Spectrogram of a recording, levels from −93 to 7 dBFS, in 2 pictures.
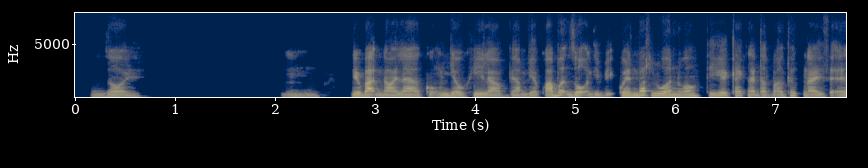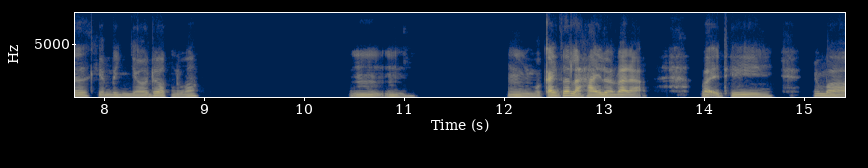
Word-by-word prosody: Đúng 115 -2 -10
rồi. 115 -6 -2 1.4
Ừm. 125 -4 -10 0.3
Như 155 +1 +3
bạn 140 -5 +6
nói 115 +1 +1
là 140 -3 +2
cũng 155 +7 -4
nhiều 125 -6 +1
khi 140 +6 -1
là 110 -4 0
làm 110 -2 -3
việc 110 -1 -4
quá - - +6
bận 140 - +1
rộn 165 -7 +2
thì 115 - -3
bị 110 - -7
quên 160 0 +2
mất 205 -1 +3
luôn, 175 -5 +3
đúng 135 - -1
không? 160 +2 +1
Thì 125 -4 -3
cái 115 - +2
cách 180 +10 -2
là - - +1
đặt 115 - -3
báo 110 0 -3
thức 180 +6 -6
này 120 -3 +1
sẽ 155 +8 -2
khiến 120 -2 -6
mình 130 -5 -5
nhớ 110 +1 -2
được, 170 +3 0
đúng 125 -1 -7
không? 155 +2 -3 1.5
Ừm, 145 -6 -4
ừm. 140 -5 -6 1.0
Ừm, 135 -4 -3
một 115 - -5
cách 160 +2 +7
rất 190 - +6
là 170 - +6
hay 150 -1 +5
luôn 150 -2 +3
bạn 135 -2 +6
ạ. 125 - +1 0.6
Vậy - - +2
thì 130 -4 -2 0.4
nhưng 180 - -3
mà 165 - +1
135 Hz, 205 wpm, -30 LUFS, 115-155 Hz, 1.5 s, cách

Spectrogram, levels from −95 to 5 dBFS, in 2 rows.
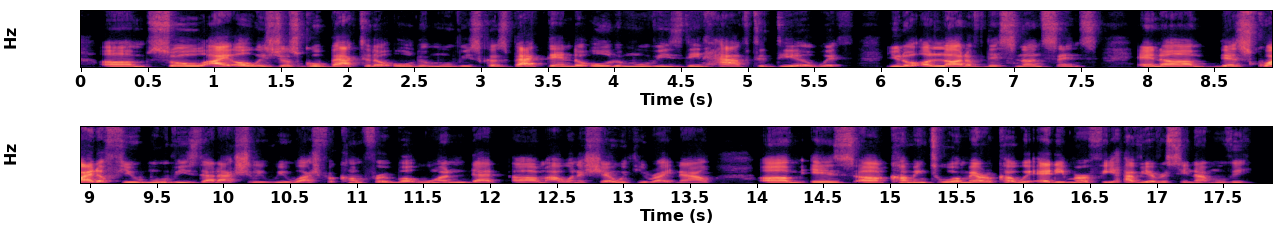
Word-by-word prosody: Um, 110 -2 +2
so, 135 -1 +1
I 125 - +9
always 145 0 +2
just 125 -2 -3
go 110 - -1
back 110 0 +4
to - - -7
the - - -1
older 110 -1 -7
movies 105 -1 -8
'cause 105 - -6
back 95 - +5
then 145 -2 0
the 115 -1 -1
older 130 -2 -2
movies 115 -2 -3
didn't 115 +1 -4
have 115 +2 +1
to 105 - -9
deal 110 +5 -4
with, 455 +1 -9 0.3
you 125 - -2
know, - - +1
a - - +4
lot 115 +1 +6
of 105 -3 -6
this 105 -1 -6
nonsense. 115 -5 -6 0.3
And, 120 0 +2
um, 110 -2 +4
there's 140 -1 0
quite 150 +2 +8
a - - +2
few 285 -1 -4
movies 235 -1 -6
that 110 - -2
actually 110 -2 -3
we 105 +3 -10
watch 110 -1 -4
for - - -12
comfort, 130 -5 -7
but 110 - -3
one 125 +1 -5
that, 115 -1 -3
um, 110 -1 -2
I 105 - 0
wanna 105 -2 -8
share 100 - -3
with 155 -1 -9
you 110 - -11
right 110 -1 -4
now, 105 -1 -2 0.3
um, 115 -2 +4
is, 115 -4 -2
uh, 110 -1 +5
Coming 130 -1 -1
to 115 -2 -4
America 110 +1 +1
with - - -3
Eddie 110 -1 +5
Murphy, 100 - -2
have 120 - +1
you - - +1
ever 120 +1 -5
seen 120 - -7
that - - -2
movie? 140 +1 -11
115 Hz, 230 wpm, -26 LUFS, 110-130 Hz, 0.3 s, I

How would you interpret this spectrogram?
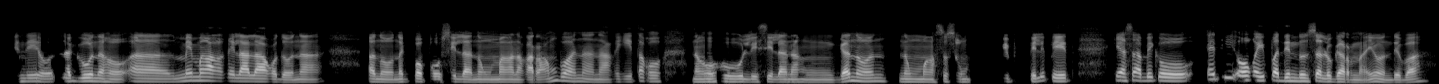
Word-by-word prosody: Hindi 145 +1 -3
ho, 130 -1 -2
Laguna 150 0 +2
ho, 120 -1 -1
ah, 135 -3 +1
may 155 +5 0
mga 175 -3 +3
kakilala 145 -3 +4
ako 125 - -3
dun 110 -1 -3
na, 115 - +1 0.6
ano, 120 -3 0
nagpo-post 125 +2 -2
sila 120 -2 +2
nung 115 0 -4
mga 115 0 0
nakaraang 115 - 0
buwan 155 -5 0
na 125 - -3
nakikita 125 +7 -5
ko, 140 -1 -4 0.3
nanghuhuli 125 -1 -1
sila 120 -2 0
ng 110 -2 -5
ganon 150 -2 +2
nung 125 -1 -4
mga 120 -1 -2
susong 120 -2 -7 0.3
pi - - -6 0.2
pilipit, 150 0 +1 0.4
kaya 185 -1 +3
sabi 175 -1 +2
ko, 160 -2 +4 0.2
eh, 235 - +1
di 315 +5 -6
okay 200 -1 +5
pa - - +6
din 165 -1 +2
dun 155 - +3
sa 145 - +4
lugar 135 -3 +3
na 105 -2 -4
yun 130 -5 0
'di 110 0 -2
ba? 125 +7 0
135 Hz, 190 wpm, -26 LUFS, 120-155 Hz, 0.6 s, pa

